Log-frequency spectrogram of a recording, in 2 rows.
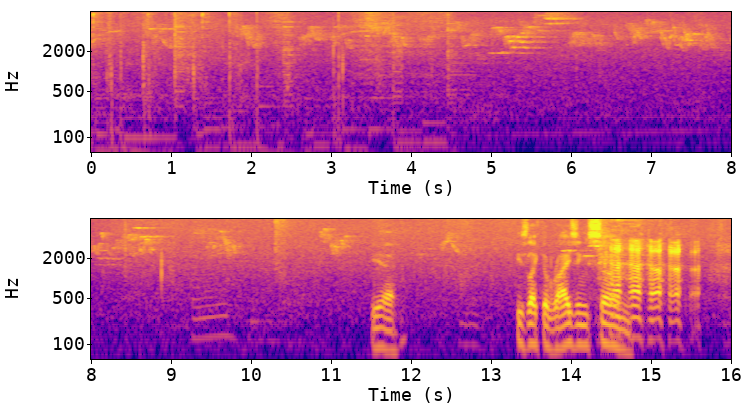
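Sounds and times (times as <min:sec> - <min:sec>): footsteps on grass: 0:00.0 - 0:04.6
birds chirping: 0:00.0 - 0:16.0.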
